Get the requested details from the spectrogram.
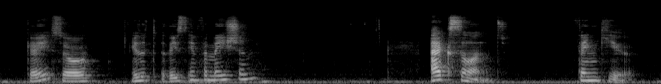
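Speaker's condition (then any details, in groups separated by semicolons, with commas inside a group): No condition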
